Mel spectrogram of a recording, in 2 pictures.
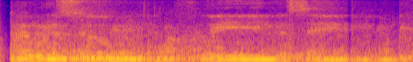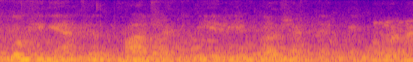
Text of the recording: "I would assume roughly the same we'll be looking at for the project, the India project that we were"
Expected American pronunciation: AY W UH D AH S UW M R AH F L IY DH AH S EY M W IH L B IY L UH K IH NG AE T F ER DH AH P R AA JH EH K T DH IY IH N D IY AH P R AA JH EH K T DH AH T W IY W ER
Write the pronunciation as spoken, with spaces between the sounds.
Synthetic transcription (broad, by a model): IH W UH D AH S UW M R AH F L IY DH AH S EY M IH W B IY L UH K IH NG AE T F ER DH AH P R AA JH EH K T DH IY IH D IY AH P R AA JH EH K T DH AH T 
